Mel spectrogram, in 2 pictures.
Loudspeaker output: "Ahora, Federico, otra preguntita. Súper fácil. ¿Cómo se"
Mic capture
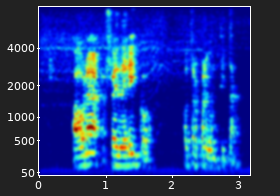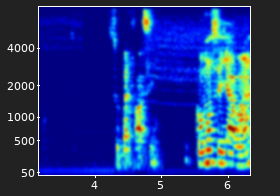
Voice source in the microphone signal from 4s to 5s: echo only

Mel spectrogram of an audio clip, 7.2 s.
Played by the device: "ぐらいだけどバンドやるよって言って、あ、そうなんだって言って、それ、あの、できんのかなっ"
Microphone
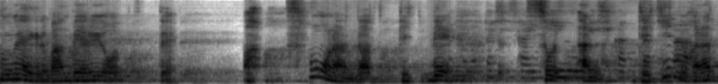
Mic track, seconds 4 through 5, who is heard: both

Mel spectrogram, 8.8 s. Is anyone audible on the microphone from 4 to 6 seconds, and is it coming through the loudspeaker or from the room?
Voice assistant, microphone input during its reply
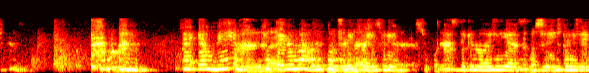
both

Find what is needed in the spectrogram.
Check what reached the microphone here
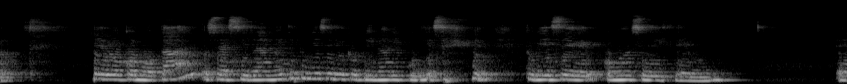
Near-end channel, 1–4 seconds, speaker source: echo only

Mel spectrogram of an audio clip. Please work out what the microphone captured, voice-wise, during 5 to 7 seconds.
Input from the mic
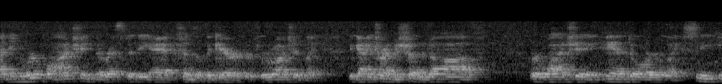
echo only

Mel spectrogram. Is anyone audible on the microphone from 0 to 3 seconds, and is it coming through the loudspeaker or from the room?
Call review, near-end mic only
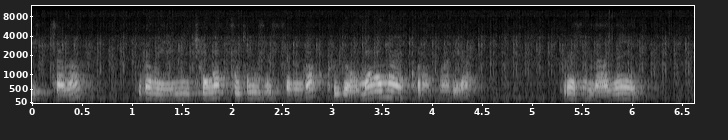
echo only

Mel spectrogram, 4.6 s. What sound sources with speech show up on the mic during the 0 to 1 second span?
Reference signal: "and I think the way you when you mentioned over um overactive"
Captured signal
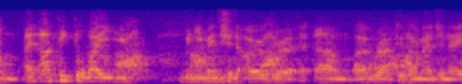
echo only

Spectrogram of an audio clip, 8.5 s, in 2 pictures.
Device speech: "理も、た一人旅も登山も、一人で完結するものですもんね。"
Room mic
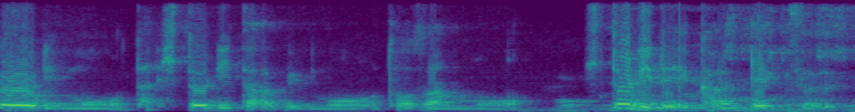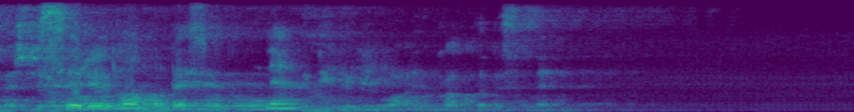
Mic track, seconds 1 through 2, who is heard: echo only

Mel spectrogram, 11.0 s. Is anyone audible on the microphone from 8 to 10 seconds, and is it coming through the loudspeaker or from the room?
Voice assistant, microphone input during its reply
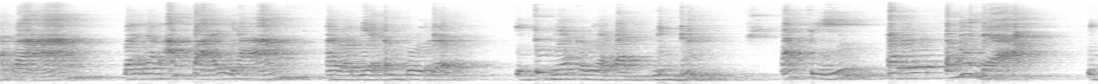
echo only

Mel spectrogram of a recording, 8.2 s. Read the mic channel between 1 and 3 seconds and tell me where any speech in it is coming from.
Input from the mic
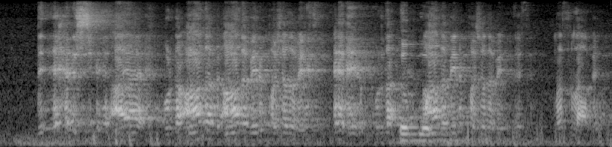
echo only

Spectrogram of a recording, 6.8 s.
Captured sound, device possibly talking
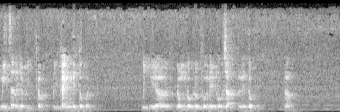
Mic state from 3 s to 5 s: user only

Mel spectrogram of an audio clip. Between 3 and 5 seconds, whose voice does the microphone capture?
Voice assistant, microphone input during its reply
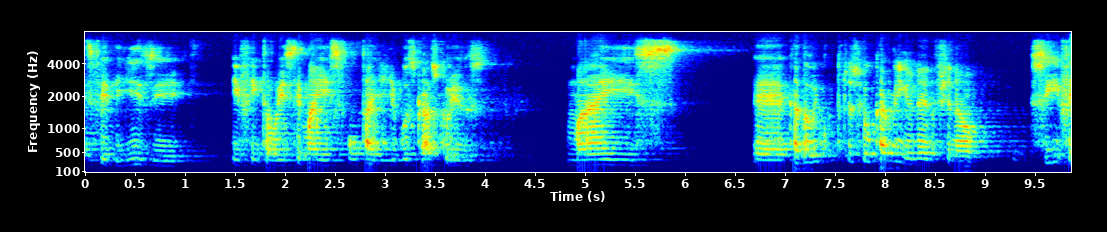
echo only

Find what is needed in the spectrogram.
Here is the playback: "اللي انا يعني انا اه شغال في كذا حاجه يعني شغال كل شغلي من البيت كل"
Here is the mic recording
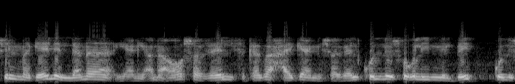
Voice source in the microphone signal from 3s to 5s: echo only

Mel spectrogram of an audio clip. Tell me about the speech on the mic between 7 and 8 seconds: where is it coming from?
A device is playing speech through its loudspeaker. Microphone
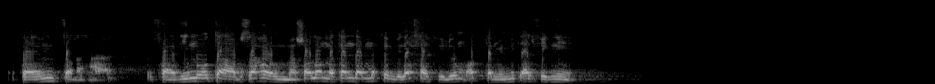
neither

